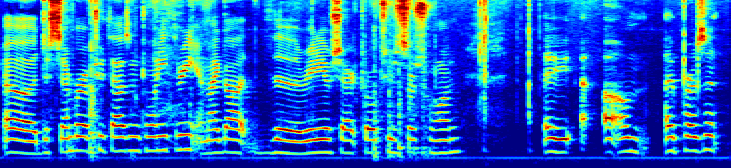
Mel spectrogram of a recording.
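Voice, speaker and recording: A hobbyist giving a casual, rambling show-and-tell in a small room at home, speaking haltingly near a handheld camera. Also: mid-range voice, a little mellow. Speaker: hobbyist presenting a radio collection. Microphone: handheld camera close by.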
